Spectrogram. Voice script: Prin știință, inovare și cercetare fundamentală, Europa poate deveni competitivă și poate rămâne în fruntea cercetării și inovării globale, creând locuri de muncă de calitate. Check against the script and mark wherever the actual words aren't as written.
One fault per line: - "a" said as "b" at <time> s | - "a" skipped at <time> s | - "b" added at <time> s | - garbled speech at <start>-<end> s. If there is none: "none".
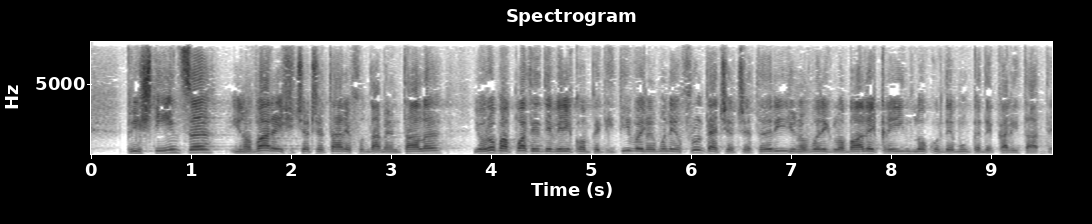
- "și poate" skipped at 5.5 s
- "și" skipped at 7.0 s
